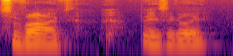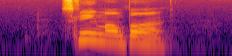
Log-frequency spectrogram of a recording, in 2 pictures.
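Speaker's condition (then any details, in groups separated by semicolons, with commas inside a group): Parkinson's disease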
